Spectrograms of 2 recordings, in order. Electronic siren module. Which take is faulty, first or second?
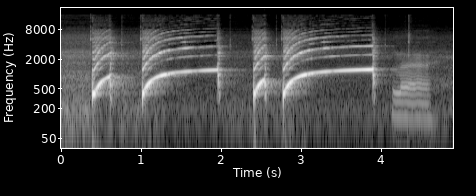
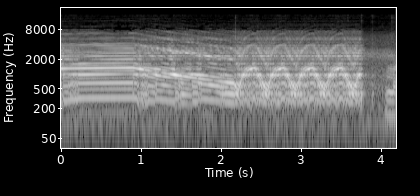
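second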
